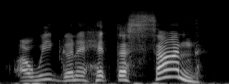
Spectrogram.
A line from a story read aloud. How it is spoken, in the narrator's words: Booger was yelling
